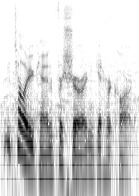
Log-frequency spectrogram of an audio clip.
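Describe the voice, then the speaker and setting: A man's voice: lowish voice, very animated, fast talker. A man narrating a scripted second-person story for an audio drama, with a dramatic storytelling manner.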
